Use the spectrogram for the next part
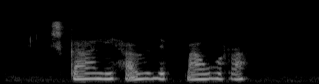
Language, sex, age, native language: Icelandic, male, 9, Icelandic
